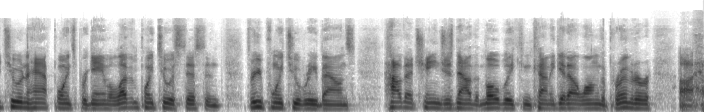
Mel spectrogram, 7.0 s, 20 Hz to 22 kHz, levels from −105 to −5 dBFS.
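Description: No faults are audible in this speech; it carries the ordinary character of a WebRTC call path, with the top end stopping around 12 kHz, which fits an Opus call codec at a moderate bitrate.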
